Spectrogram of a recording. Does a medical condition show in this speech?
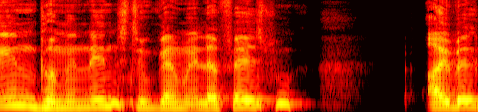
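Yes: cerebral palsy; wheelchair user, first recorded as mentally retarded before cerebral palsy diagnosis.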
